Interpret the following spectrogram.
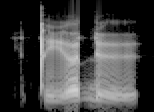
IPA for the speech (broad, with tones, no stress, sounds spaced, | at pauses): t̪ ḭ˧˥ ə̯ ɗ ɨ˧˩˨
